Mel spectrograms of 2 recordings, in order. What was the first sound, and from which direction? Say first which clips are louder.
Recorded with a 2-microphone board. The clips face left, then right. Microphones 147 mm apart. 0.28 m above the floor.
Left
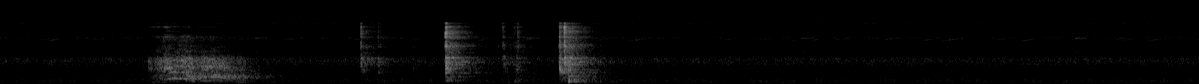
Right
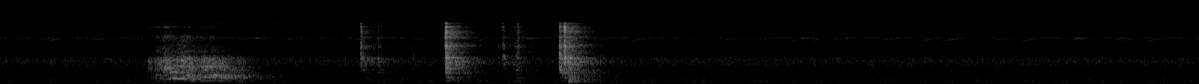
A zipper: even; centre (ahead or behind).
